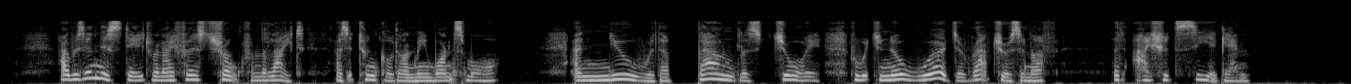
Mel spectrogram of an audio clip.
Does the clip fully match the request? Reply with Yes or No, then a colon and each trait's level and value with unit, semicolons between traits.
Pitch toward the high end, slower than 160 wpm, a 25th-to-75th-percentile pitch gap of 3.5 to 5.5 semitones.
No: high, 195 Hz; average, 165 wpm; average, 4.3 semitones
